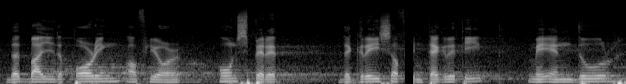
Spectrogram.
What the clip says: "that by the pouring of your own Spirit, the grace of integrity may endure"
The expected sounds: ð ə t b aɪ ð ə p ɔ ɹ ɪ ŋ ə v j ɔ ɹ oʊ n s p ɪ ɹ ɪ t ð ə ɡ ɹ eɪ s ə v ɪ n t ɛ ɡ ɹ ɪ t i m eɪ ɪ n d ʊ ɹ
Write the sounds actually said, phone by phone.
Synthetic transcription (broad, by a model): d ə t b aɪ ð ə p ɔ ɹ ɪ ŋ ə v j ɔ ɹ oʊ n s p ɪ ɹ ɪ t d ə ɡ ɹ eɪ s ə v ɪ n t ɛ ɡ ɹ ɪ t i m eɪ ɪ n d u ɹ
